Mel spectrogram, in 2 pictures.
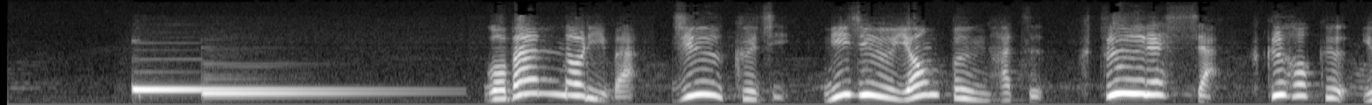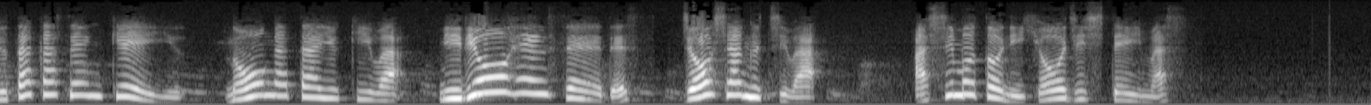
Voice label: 案内放送・女性（普通<福北ゆたか線経由>・直方） 福北ゆたか線の全列車は「福北ゆたか線経由」とフレーズが入ります; 小倉駅; 5 鹿児島本線／折尾・赤間・博多 方面 福北ゆたか線／中間・直方・飯塚 方面

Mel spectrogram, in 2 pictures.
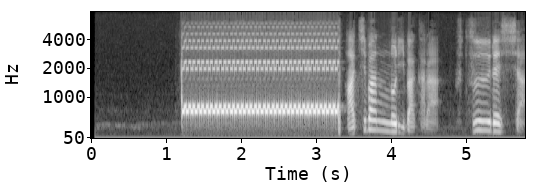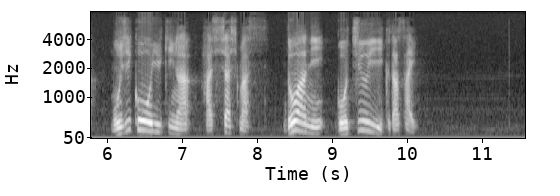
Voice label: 発車放送・男性（普通・門司港）; 小倉駅

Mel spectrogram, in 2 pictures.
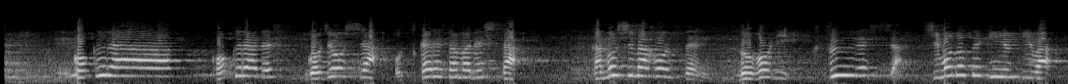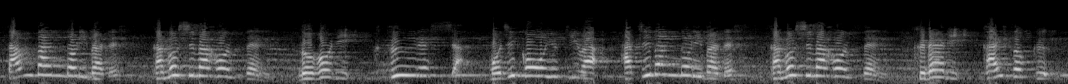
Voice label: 到着放送; 小倉駅; ７番のりば; 旧放送(2000年10月収録) ---テレコ収録につき音量注意

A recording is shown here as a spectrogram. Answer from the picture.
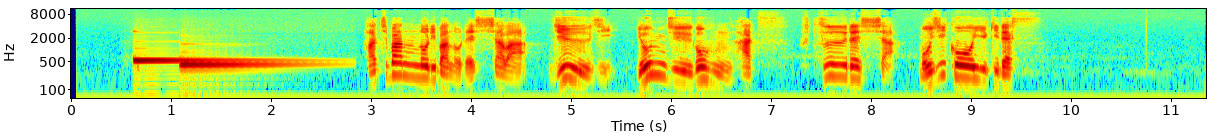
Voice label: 停車中放送・男性（普通・門司港）; 小倉駅; 8 鹿児島本線／門司・下関 方面

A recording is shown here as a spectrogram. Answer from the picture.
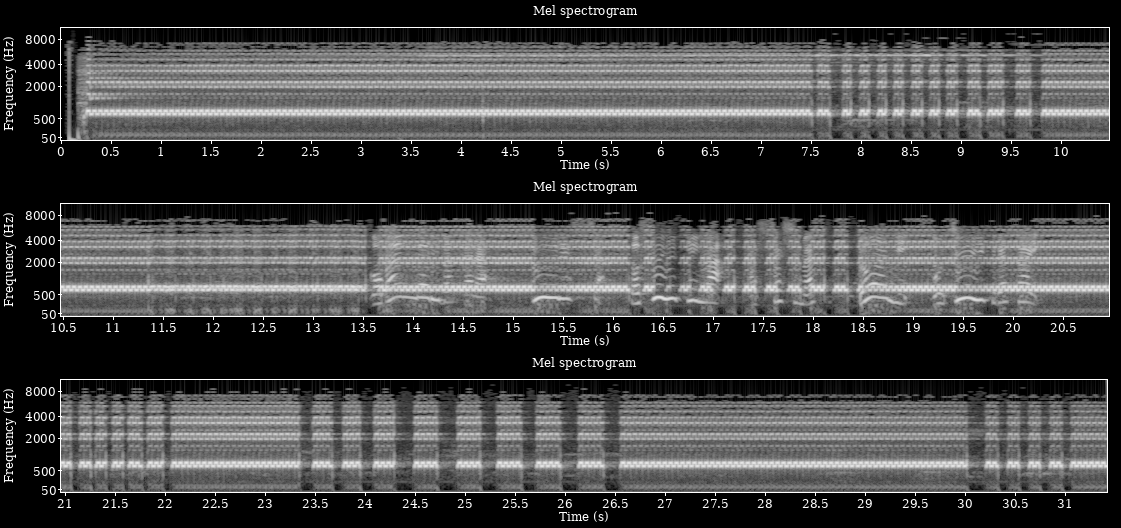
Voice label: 発車放送 普通・鳥栖; 小倉駅; ５番のりば; テレコ収録につき音量注意; １番のりば

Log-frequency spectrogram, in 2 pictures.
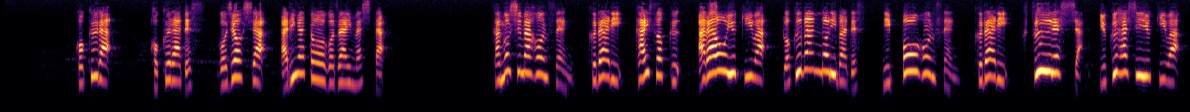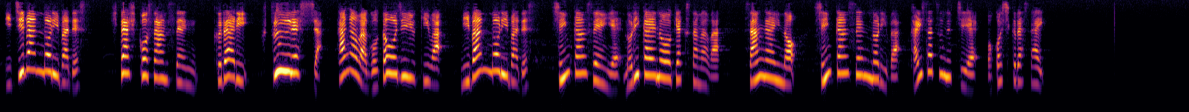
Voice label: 到着+乗換放送・女性 門司方面からの鹿児島本線下り普通到着時の放送です; 小倉駅

